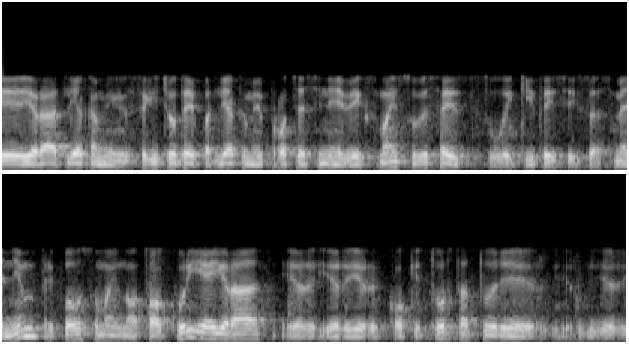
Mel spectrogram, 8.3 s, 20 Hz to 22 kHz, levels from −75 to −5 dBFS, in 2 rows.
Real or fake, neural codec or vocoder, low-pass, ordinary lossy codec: real; none; 3.6 kHz; Opus, 32 kbps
